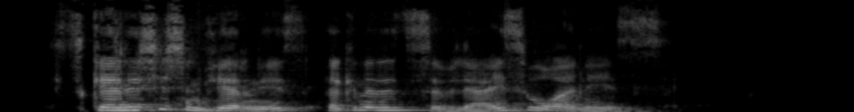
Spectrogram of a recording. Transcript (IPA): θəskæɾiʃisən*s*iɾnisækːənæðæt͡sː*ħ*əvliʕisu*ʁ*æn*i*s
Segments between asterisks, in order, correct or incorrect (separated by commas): incorrect, incorrect, correct, correct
